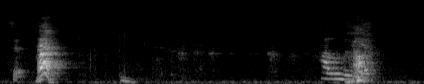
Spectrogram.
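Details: Waffle, a pet Corgi, during an unedited home training session of leg extension and conditioning exercises, gives a short sharp bark near the start and a longer, falling, harmonic bark-yelp near the end, between quiet gaps and the trainer's praise.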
